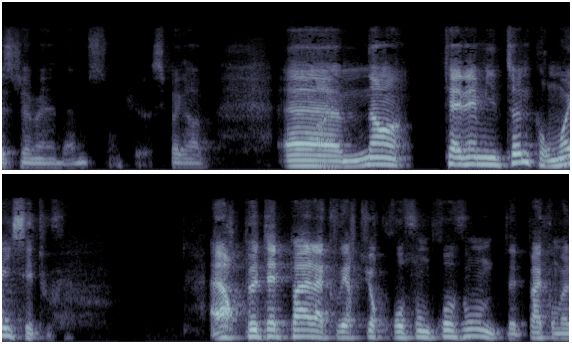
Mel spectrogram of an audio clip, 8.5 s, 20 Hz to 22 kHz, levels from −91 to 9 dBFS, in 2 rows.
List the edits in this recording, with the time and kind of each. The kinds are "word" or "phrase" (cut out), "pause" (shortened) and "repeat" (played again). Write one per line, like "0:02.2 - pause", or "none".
none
